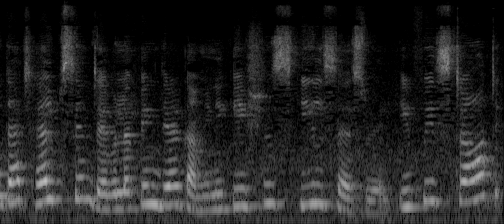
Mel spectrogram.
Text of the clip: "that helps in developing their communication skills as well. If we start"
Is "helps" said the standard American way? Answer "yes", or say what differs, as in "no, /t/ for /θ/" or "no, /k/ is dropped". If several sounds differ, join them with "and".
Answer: yes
